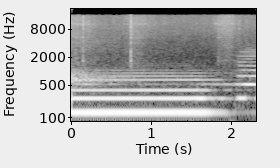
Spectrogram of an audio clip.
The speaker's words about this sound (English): So I'm going to play this note. That's a pipe four feet tall.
